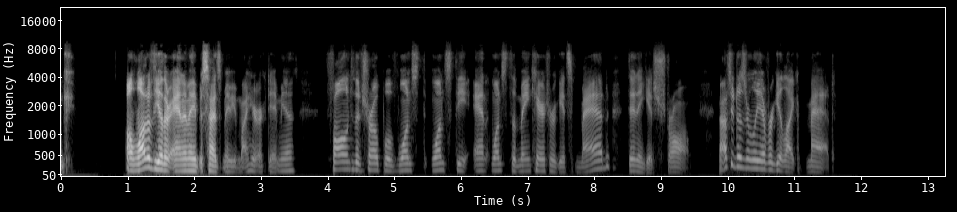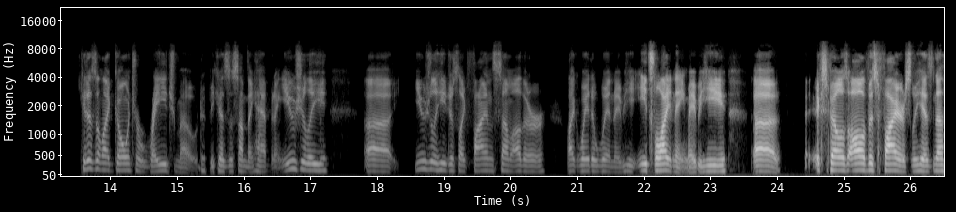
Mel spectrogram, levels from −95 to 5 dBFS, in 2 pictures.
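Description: In this speech clip a fast ticking, zipping texture rides on the sound as the level drops from 2.2 to 2.8 s, and again as it rises from 21.6 to 22.1 s. This is zipper noise. Each gain move, roughly 15 dB down and then back up, is applied as a staircase of 1 dB jumps with no smoothing, at around 30 and then about 40 steps per second, and every jump leaves a small click in the waveform.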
